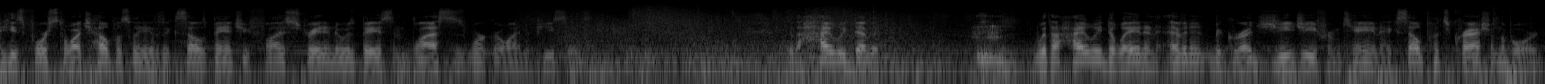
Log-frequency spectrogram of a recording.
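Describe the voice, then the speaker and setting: A man's voice: mid-range voice, a bit bright. A man reading a visual novel aloud on a stream, in dramatic narration with an esports commentary flavour. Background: faint game music.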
